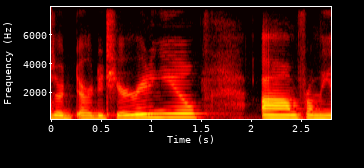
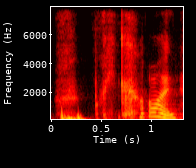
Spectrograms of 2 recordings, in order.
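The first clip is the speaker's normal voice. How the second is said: laughing whisper; 2 semitones higher than usual. Real, not acted. Laughing whisper after comment.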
